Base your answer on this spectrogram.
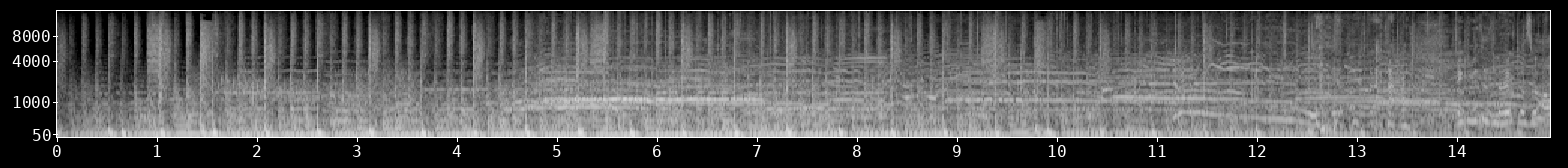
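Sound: applause and cheering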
